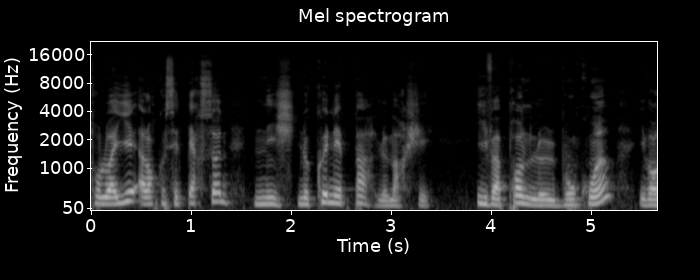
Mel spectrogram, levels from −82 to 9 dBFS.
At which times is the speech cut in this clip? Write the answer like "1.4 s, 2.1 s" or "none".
none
